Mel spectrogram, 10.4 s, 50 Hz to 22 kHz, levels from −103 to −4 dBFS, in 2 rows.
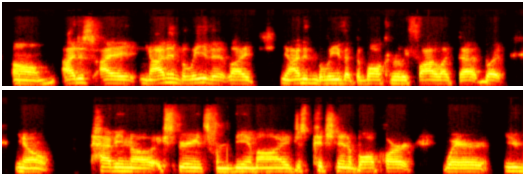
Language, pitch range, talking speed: English, 135-145 Hz, 220 wpm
